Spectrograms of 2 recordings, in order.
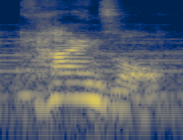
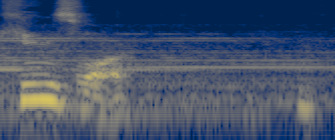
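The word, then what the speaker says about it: Kienzle: I always used to call Kienzla a Keinzel because I can never pronounce it correctly. And then Snow pronounced it once, and I picked it up immediately. I was like, it's Kienzla.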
